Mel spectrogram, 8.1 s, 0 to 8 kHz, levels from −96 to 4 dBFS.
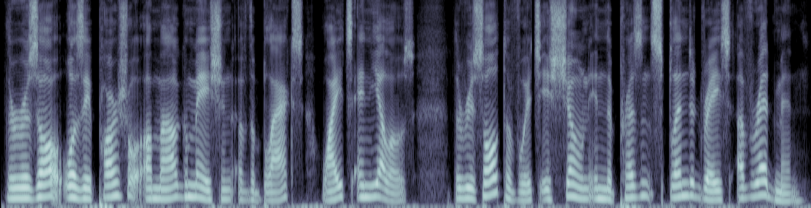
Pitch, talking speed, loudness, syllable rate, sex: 150 Hz, 190 wpm, -19 LUFS, 5.0 syllables/s, male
